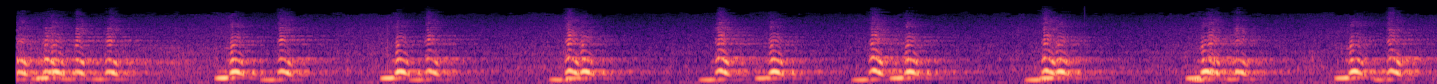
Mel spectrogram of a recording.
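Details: Siamang vocalizing: loud, rhythmic bursts of hooting, barking notes repeated roughly every second, each burst a quick cluster of harsh, rising-and-falling tones.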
